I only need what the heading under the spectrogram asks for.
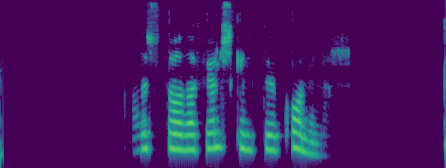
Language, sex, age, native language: Icelandic, female, 30-39, Icelandic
